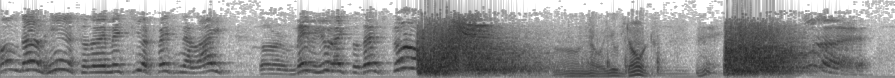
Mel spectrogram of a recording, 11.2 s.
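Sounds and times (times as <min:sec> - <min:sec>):
speech: 0:00.3 - 0:06.4, 0:07.6 - 0:09.0
gunshot shooting a gun from a man's hand: 0:05.2 - 0:07.0, 0:09.0 - 0:10.3.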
